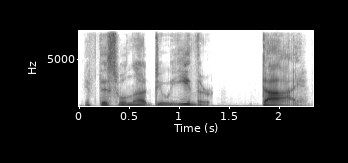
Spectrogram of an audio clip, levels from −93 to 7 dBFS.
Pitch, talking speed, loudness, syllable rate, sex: 90 Hz, 180 wpm, -22 LUFS, 4.7 syllables/s, male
